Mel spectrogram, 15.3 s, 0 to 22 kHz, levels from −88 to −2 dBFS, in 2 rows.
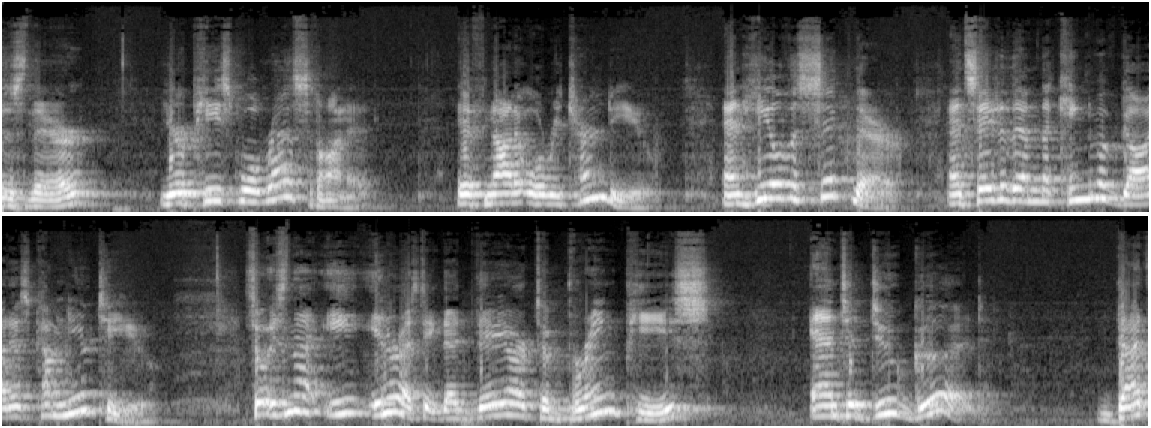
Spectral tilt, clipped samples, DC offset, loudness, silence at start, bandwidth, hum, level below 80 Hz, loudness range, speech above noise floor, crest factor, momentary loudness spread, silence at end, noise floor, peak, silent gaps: -5 dB/octave; 0.2%; under 0.1%; -11 LUFS; 0 s; 16 kHz; none; -48 dBFS; 2 LU; 35 dB; 12 dB; 10 LU; 0 s; -45 dBFS; 0 dBFS; none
